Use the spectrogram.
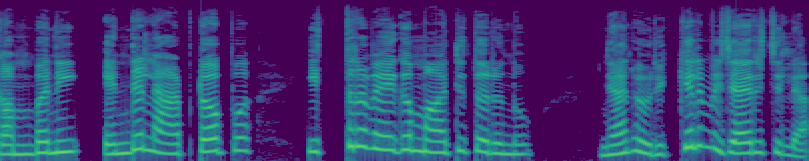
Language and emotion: Malayalam, surprised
